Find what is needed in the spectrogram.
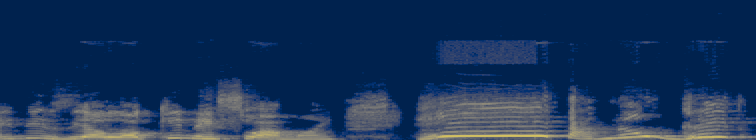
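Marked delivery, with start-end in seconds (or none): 2.1-3.8 high, loud scolding teacher; the teacher yells back at her; teacher shouting. Acted. Teacher shouting at Rita to stop yelling, high and loud. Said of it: "Já tava a professora gritando".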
